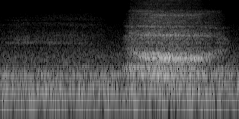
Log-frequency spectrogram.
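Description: A man's sharp breath in, about a second long, starting about a second in: a vaper pulling a lungful of vapor after a drag on an e-cigarette mod.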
